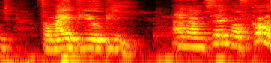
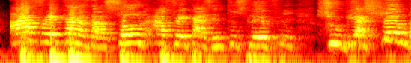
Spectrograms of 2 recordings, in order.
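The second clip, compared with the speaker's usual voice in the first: loud, high sermon cry; full-force preacher over music; fiery preaching; 7 semitones higher, 7 dB louder than usual. Real, not acted. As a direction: preach it hard to the crowd.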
